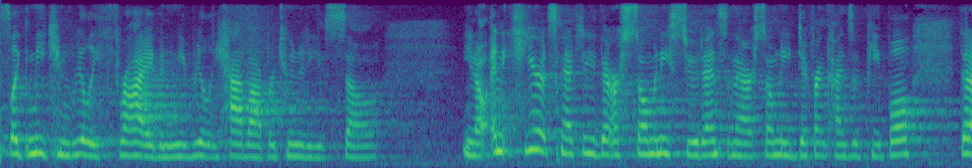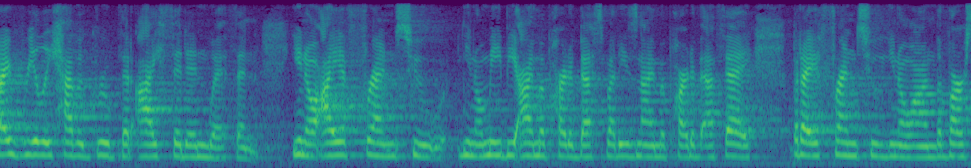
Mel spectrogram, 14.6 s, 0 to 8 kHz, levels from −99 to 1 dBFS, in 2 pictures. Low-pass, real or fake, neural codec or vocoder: 7.2 kHz; real; none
